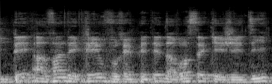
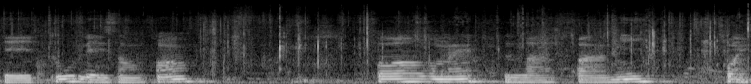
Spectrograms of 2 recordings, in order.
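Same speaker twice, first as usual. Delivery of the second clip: slow dictation, word by word; dictating; 2 semitones lower, slower than usual. Shown as a demonstration. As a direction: spell it out slowly for writing. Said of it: "Écrivez".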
